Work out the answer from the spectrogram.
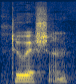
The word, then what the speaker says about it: tuition: my voice on shun tuition tuition so you can really think about that being short and that middle syllable being long then when it comes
